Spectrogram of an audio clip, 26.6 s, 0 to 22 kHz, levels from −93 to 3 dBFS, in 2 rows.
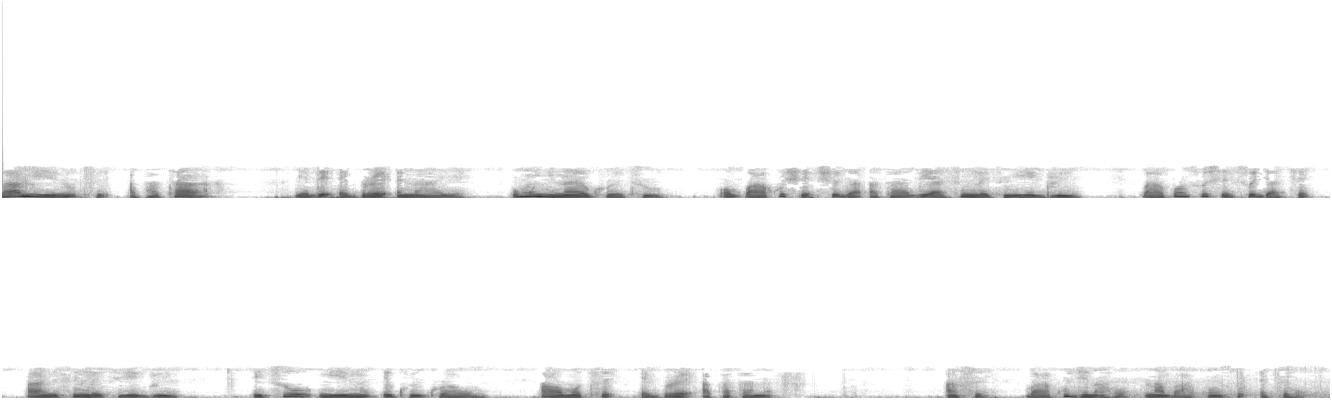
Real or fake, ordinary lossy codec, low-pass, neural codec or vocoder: real; MP3, 16 kbps; 3.6 kHz; none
